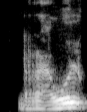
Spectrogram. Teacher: en la pronunciación correcta de ese nombre, el acento va en la U, la sílaba fuerte, y por lo tanto, se dividen en dos sílabas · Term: el hiato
